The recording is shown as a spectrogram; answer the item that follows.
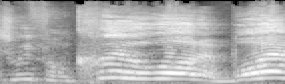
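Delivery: yelling. Retelling a street argument after a fight: imitating own yelling. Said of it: "I was yelling".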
